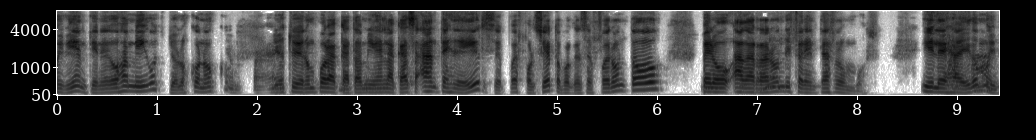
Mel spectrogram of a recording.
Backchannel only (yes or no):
yes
